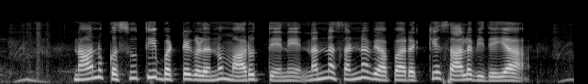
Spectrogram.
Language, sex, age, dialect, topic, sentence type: Kannada, female, 41-45, Mysore Kannada, banking, question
